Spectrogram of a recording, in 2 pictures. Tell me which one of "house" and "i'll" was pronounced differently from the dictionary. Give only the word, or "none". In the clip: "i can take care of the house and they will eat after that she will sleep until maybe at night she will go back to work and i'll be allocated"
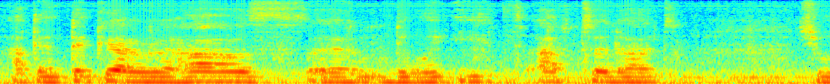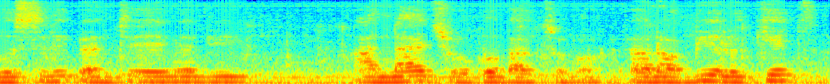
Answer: i'll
